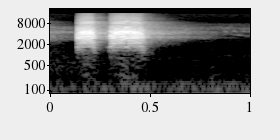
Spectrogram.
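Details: Black francolin giving two loud, harsh, grating notes in quick succession, the second longer, then silence; no other sounds.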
